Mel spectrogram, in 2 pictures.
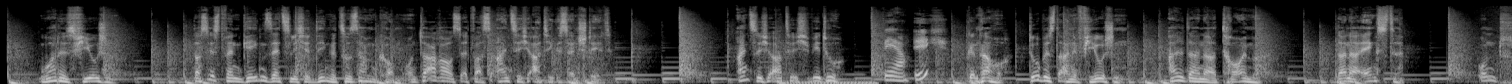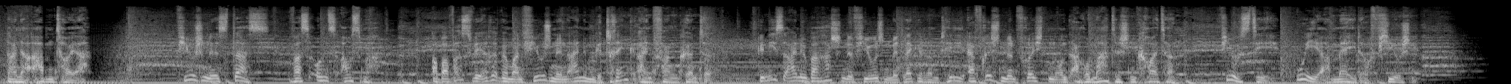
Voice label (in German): Authentisch jugendlich; TVC; Fuzetea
